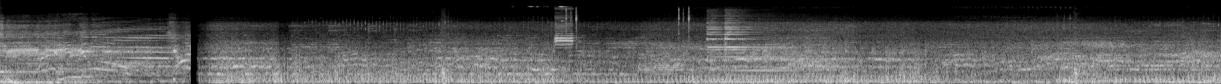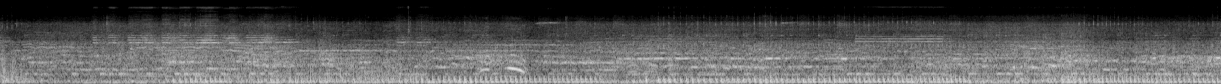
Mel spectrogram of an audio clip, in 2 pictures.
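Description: Motorcycle engines rumble steadily as a procession rolls along.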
